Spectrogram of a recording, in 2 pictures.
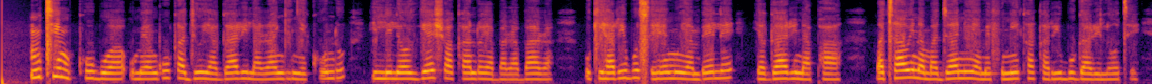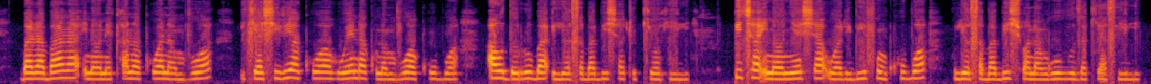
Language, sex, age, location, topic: Swahili, female, 18-24, Nairobi, health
